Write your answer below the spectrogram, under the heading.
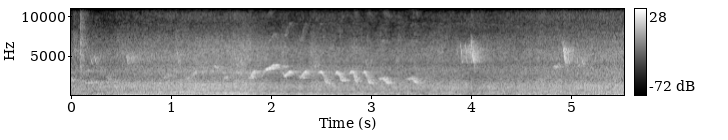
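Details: Crested lark song: a short run of clear whistled and trilled notes around two to four seconds in, rising then falling, over steady low engine hum and faint other chirps.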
